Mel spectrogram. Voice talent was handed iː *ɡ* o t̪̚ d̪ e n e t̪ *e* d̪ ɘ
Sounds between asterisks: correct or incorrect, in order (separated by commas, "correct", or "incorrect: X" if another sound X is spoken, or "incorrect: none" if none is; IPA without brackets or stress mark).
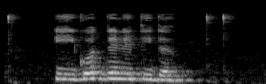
correct, incorrect: i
